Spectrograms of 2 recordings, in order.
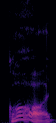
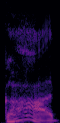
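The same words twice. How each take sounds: First: The word is said with a heavier, deeper sound. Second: The word is said with a lighter, plainer sound. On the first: The speaker calls it right. "it was heavier" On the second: The speaker calls it wrong. "his name is not God"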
